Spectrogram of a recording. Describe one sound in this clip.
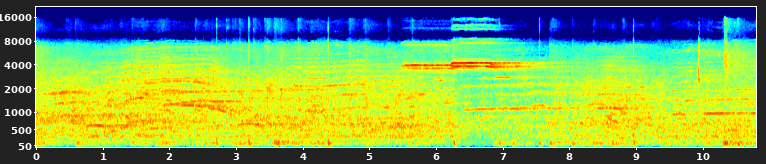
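A crowd of spectators chatters and shouts in an echoing indoor hall.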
